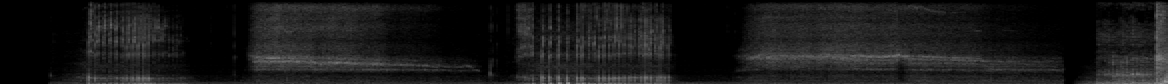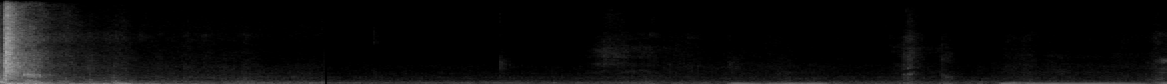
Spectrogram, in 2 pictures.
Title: MY TWIN BROTHER FART AND SNORES AT NIGHT 😂 #shorts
